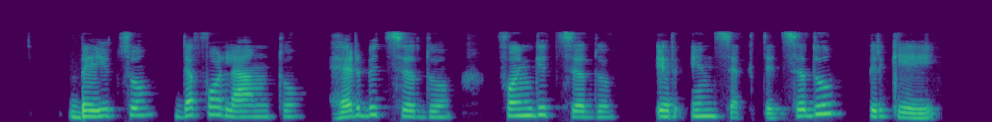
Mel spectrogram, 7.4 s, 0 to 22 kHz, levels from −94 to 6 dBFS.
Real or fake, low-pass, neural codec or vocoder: real; 7.2 kHz; none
